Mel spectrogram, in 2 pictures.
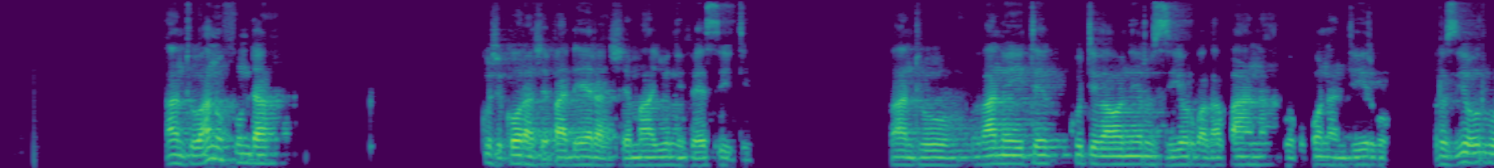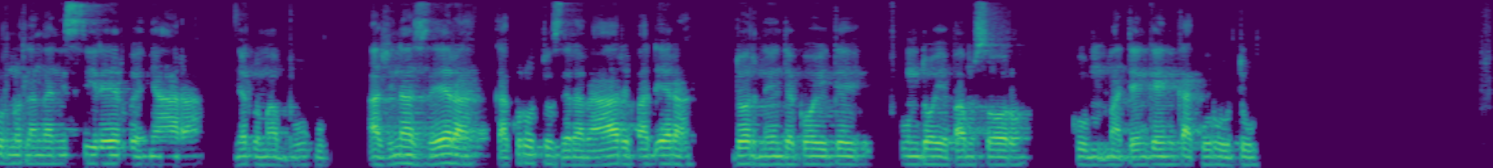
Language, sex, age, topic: Ndau, male, 50+, education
